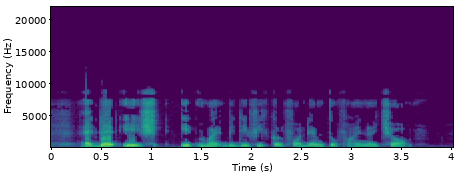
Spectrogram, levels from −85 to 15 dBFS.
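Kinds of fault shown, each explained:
Microphone overload, 0.34 to 0.84 s: the speech peaks strike the converter's ceiling with roughly 6 dB of excess level, so their tops are sliced flat. Around one sample in twenty is flattened, giving the loudest syllables a harsh, crackly rasp rather than a clean rounded shape. The likely cause is the microphone's input volume being set too high for this talker, pushing peaks beyond what the converter can represent.
Microphone volume stepped down, at 0.52 s and 1.53 s: the whole signal, speech and background alike, drops abruptly in level, by about 3 dB the first time and about 6 dB the second. The first drop lands inside the distorted stretch. These single-step cuts most likely come from call software reacting to an overloading microphone by lowering the device's input gain, producing sudden dips rather than smooth fades.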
